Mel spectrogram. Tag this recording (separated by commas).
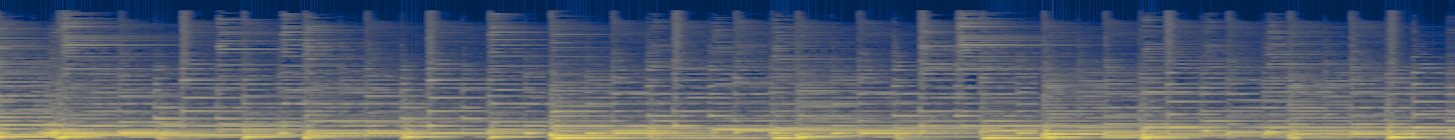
Music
